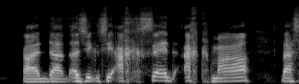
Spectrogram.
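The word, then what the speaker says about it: AZ Alkmaar: Sutoo from Dynamo and as you can see Axed Akmar that's how you say it correctly honestly at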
